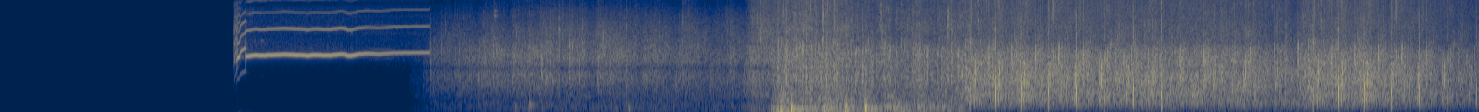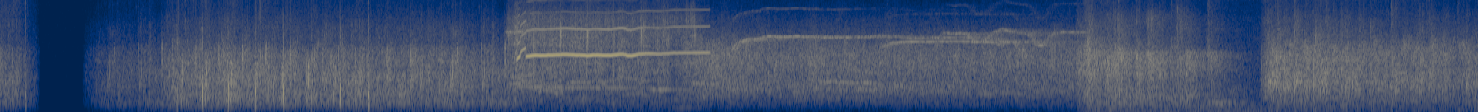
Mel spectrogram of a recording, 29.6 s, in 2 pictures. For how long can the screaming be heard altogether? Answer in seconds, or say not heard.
4 s.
